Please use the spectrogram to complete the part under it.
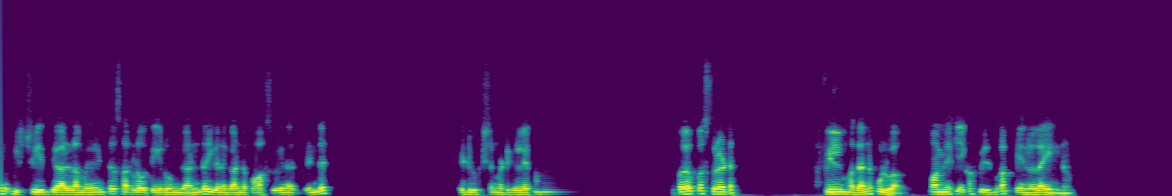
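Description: A man speaks calmly through an online call microphone, in short bursts with pauses.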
